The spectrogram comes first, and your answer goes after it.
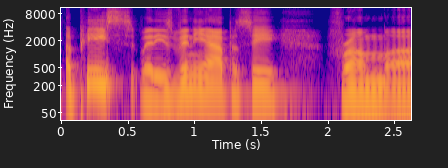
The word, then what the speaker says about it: Appice: So this is Vinny Appice, or Appice. His brother says their last name is pronounced Appice, but he's Vinny Appice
